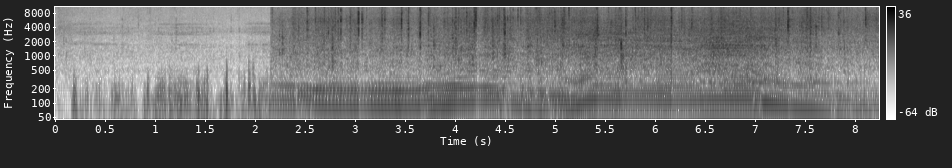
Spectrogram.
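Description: Light handling knocks for about two seconds, then a sudden switch to an ATV engine running loud, its pitch rising and falling with the throttle. Brush crackles and snaps against the machine throughout.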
